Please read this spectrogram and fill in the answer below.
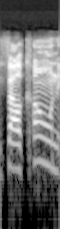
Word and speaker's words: Falcone: they're the same but apparently falcone is the right way of saying it like the entire nolan trilogy had said it wrong that makes sense i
